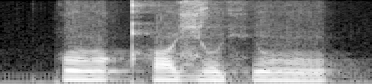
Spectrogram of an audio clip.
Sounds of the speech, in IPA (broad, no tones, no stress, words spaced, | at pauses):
qũːqʰoʑoçõː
